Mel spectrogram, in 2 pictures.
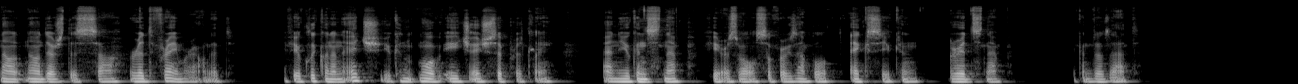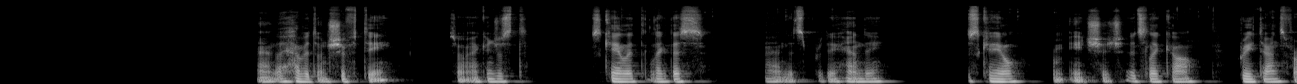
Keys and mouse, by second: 2.9 click, 3.6 click, 5.3 click, 6.9 alt+middle click, 7.1 alt+right click, 8.9 x, 9.4 click, 11.9 x, 12.2 click, 12.8 click, 13.4-14.2 typing, 13.8 click, 16.3 shift+t, 16.9 click, 18.3 click, 20.0 click, 20.7 click, 21.2 click, 23.0 click, 24.8 click, 25.5 click.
